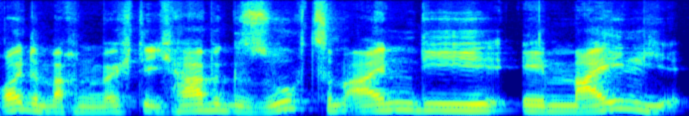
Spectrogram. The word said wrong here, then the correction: Emaille: Emaille spricht man das so aus? Ema, Emaille? – Emaille. Emaille.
